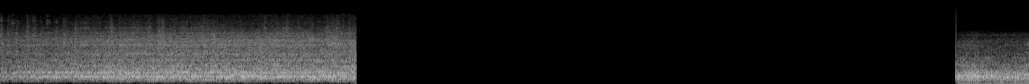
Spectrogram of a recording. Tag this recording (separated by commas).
forging swords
